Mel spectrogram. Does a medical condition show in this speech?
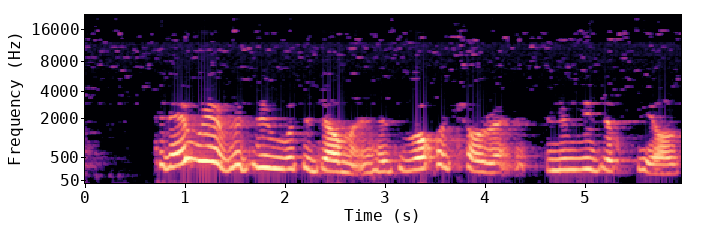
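Yes: cerebral palsy.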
